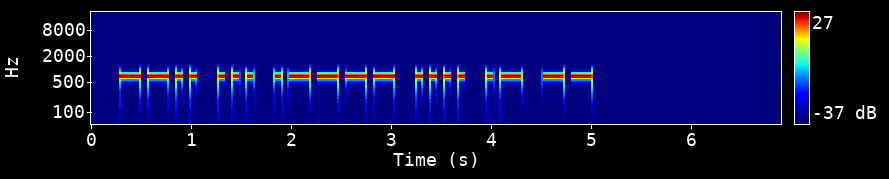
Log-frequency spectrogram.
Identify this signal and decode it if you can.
Morse code, heard as a keyed tone, about 17 wpm, 700 Hz. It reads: ZS1HAM
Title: DXCC-100 Call Signs - 6 Characters - 17wpm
